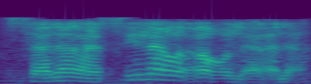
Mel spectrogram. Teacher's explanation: إذا عند وصل سلاسل بما بعدها تسقط الألف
